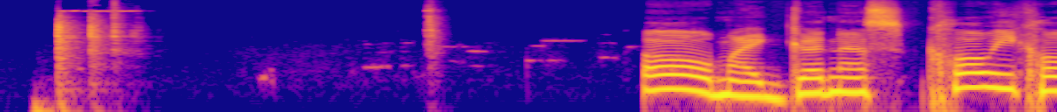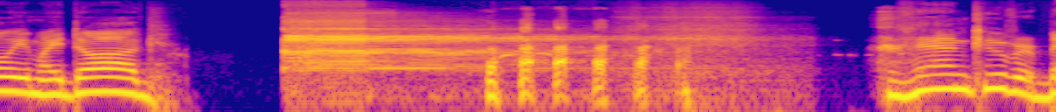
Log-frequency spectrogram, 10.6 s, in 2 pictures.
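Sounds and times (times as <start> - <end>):
coin clattering on a hard surface: 0.3 - 0.8
speech: 3.2 - 6.2, 7.7 - 8.8, 9.7 - 10.5
laughter: 7.7 - 9.7.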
